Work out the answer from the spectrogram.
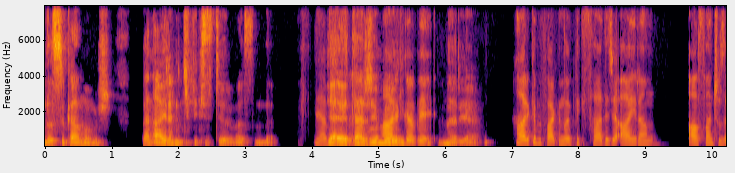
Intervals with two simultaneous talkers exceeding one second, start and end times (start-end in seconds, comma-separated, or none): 4.2-5.8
